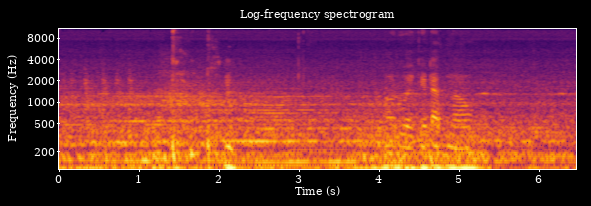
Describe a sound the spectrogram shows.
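A low machine hum drones steadily.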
